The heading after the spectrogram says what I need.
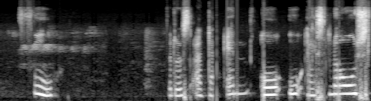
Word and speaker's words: fou: Terus ada FOU dibacanya fu. Terus ada NOUS nose dibacanya nu. Yang loop atau loop itu artinya serigala. Kalau fu itu artinya Anda. Fu, Anda. Terus ada yang FOU itu dibaca fu artinya bodoh.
